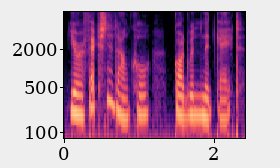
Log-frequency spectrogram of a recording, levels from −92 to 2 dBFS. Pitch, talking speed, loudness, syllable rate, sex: 200 Hz, 125 wpm, -21 LUFS, 6.4 syllables/s, female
